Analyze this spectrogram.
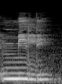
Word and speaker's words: mmiri: Some people say mmili or mmiri, depending on how you want to pronounce it, depending on the dialect.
